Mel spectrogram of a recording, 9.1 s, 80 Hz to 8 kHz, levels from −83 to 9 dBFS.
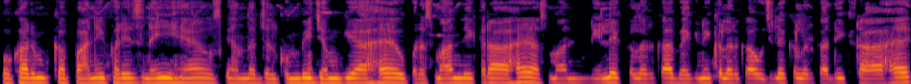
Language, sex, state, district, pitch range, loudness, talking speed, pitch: Hindi, male, Bihar, Purnia, 150-155 Hz, -20 LUFS, 195 wpm, 150 Hz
